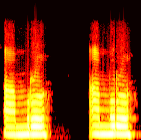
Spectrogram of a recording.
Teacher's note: اگر ہم یہاں پہ ملانے کی صورت میں پڑھیں گے تو پھر ہم را کے نیچے زیریں ہیں تو ہم را کو باریک پڑھیں گے۔ اگر ہم یہاں پہ رکیں گے تو پھر را ساکن کے پچھلے حرف کے اوپر زبر ہے، پھر ہم را کو موٹا پڑھیں گے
